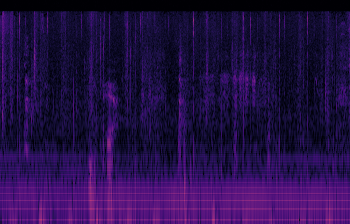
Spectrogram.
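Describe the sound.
A pack of dogs passes someone walking outdoors, giving faint whines and yelps with a few scuffling footsteps over a low, steady hum.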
